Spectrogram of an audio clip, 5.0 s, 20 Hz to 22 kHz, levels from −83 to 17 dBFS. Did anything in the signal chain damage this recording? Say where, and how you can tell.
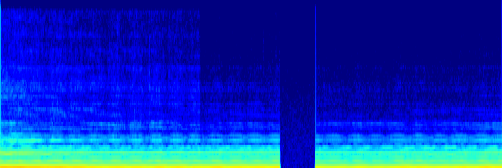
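Yes. Pre-emphasis left on, 0.0 to 2.0 s: the music sounds thin and bright, with treble about 8 dB above 1 kHz at 10 kHz. That fits the CD 50/15 µs curve whose matching de-emphasis was skipped at playback or conversion, so the boost stays uncorrected.

Audio dropout to a faint residue, 2.80 to 3.16 s: the music cuts off abruptly for 360 ms, leaving only hiss around 45 dB below it, then returns mid-flow. The hiss shows the path after the break stayed live, which points to a likely interruption in the analogue wiring feeding the converter.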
